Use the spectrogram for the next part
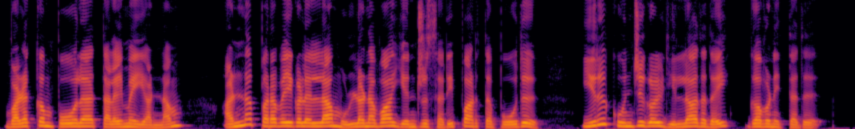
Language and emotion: Tamil, neutral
